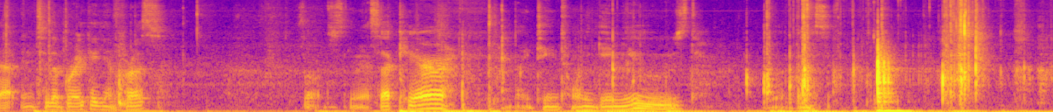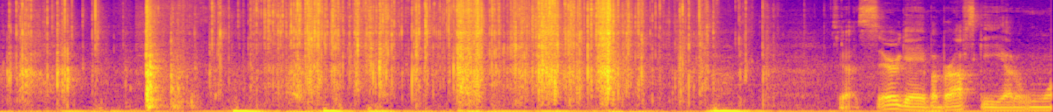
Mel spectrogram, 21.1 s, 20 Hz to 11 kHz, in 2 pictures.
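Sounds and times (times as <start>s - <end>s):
foil wrapper tearing and crinkling: 9.3s - 18.4s.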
